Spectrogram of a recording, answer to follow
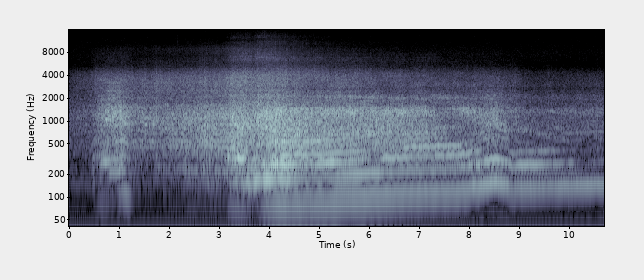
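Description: Rally car going past at speed on a gravel stage: the engine note builds as it approaches, is loudest about four seconds in, rises and falls in pitch as the driver works the throttle, then fades as the car pulls away.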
